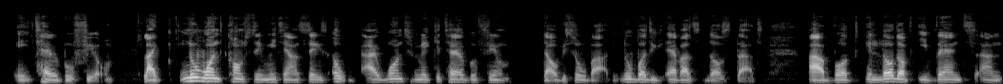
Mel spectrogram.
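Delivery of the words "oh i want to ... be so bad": plain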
